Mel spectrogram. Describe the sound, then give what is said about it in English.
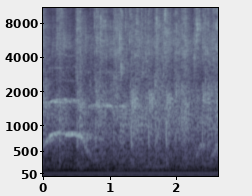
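A church audience applauds with quick, dense clapping at a moderate level, while a voice is heard over it at the start before the clapping carries on alone. “Can we give it up for Lifehouse in your house?”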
